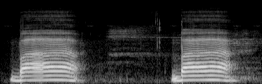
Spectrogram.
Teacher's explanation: বা ঠোঁটের ভিজা অংশ থেকে উচ্চারিত হয়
